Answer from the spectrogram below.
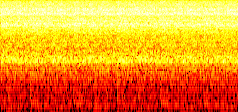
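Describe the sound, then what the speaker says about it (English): Steam jets from the vent of a Ninja Foodi pressure cooker in a steady, loud, unbroken hiss, close and alone. "And I'm gonna release the steam."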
